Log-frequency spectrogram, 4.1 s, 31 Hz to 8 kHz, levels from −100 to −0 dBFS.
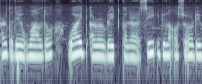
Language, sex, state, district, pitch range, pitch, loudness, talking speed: Nagamese, female, Nagaland, Kohima, 195-230 Hz, 205 Hz, -15 LUFS, 175 wpm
